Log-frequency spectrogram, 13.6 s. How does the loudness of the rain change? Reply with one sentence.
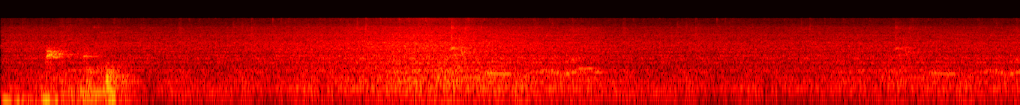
The loudness of the rain goes up, then down.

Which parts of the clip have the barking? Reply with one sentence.
You can hear the barking from 0.2 to 1.6 s.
